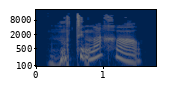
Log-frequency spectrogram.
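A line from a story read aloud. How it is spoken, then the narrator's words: Snorting. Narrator (Russian): фыркнула я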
